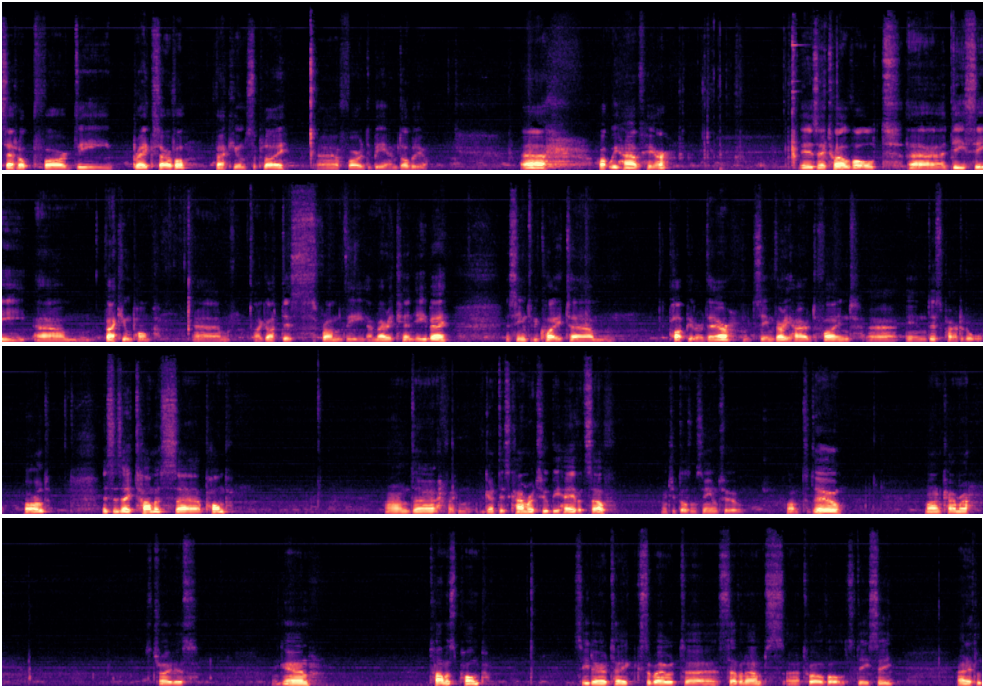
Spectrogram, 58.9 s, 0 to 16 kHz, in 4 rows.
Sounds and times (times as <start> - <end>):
Speech: 0.0 - 49.6, 50.6 - 58.8.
